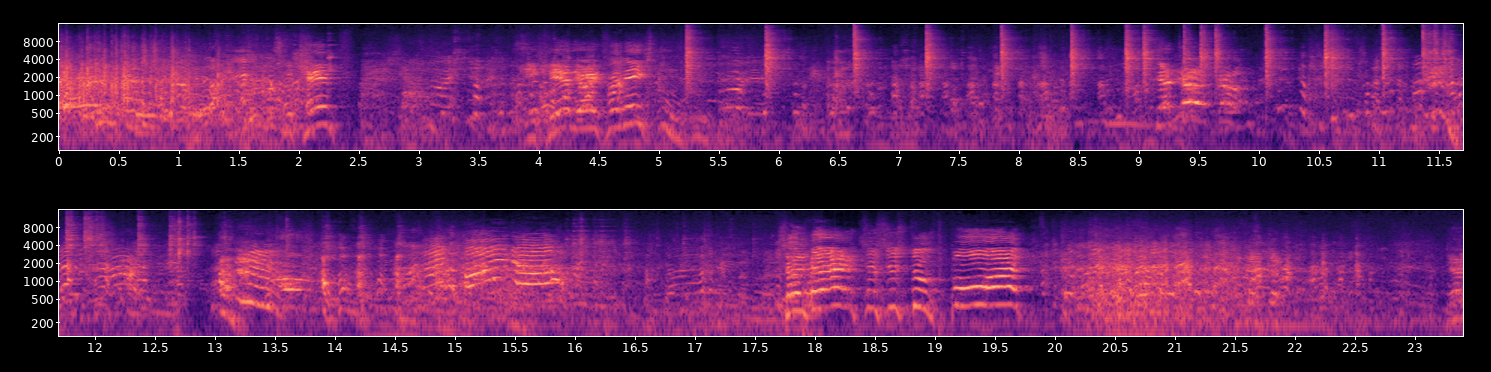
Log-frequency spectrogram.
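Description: Men shout and call out loudly nearby.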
